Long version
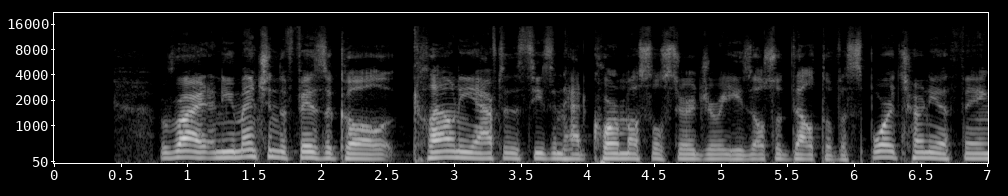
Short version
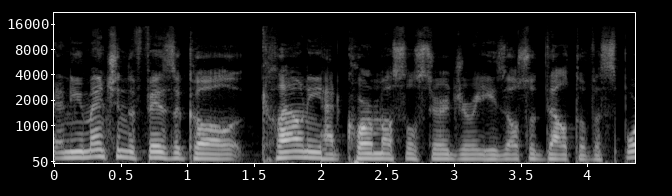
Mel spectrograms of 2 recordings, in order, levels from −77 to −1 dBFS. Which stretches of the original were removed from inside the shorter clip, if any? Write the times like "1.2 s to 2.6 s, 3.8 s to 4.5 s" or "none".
3.1 s to 3.8 s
